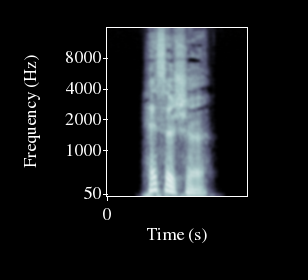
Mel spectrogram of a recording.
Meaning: inflection of hessisch: 1. strong/mixed nominative/accusative feminine singular 2. strong nominative/accusative plural 3. weak nominative all-gender singular
- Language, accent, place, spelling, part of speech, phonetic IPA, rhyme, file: German, Germany, Berlin, hessische, adjective, [ˈhɛsɪʃə], -ɛsɪʃə, De-hessische.ogg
